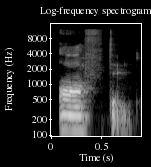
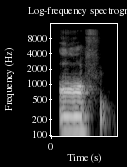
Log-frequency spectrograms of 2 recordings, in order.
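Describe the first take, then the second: First: The t sound in the middle is pronounced. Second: The t sound in the middle is left out. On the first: "la T se debería de pronunciar" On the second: "omiten la T a la hora de pronunciarlo"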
